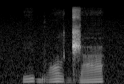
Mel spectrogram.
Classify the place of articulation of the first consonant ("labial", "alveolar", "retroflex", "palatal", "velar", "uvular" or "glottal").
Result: labial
